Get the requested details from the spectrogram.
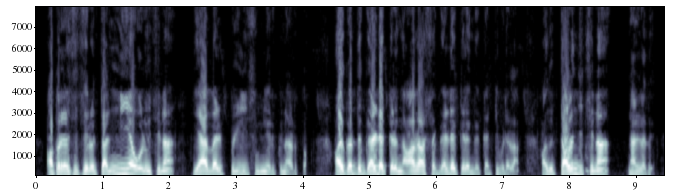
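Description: A man with a plain, everyday voice speaks in a fairly high pitch with ordinary pitch variation and big swings in loudness, the sound dry and close with no echo. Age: 40s. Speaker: temple priest and spiritual remedy advisor. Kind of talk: instructional talk on spiritual remedies.

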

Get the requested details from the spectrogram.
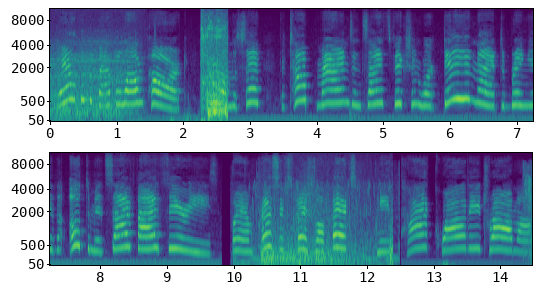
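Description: Spoken at a fairly slow pace, the voice sits at an extremely high pitch. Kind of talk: TV host patter. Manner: chirpy, promotional.

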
